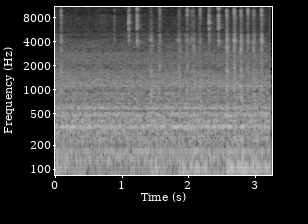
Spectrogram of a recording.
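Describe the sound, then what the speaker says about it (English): Fingers tap out quick, light clicks while typing on a phone, in irregular clusters against a quiet room hum. "I'm typing with my phone because my keyboard broke."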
